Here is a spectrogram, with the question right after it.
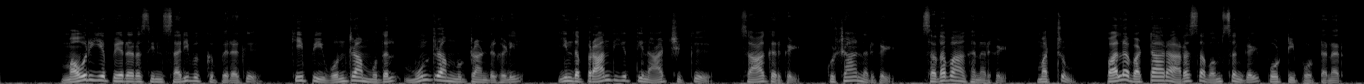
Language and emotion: Tamil, neutral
